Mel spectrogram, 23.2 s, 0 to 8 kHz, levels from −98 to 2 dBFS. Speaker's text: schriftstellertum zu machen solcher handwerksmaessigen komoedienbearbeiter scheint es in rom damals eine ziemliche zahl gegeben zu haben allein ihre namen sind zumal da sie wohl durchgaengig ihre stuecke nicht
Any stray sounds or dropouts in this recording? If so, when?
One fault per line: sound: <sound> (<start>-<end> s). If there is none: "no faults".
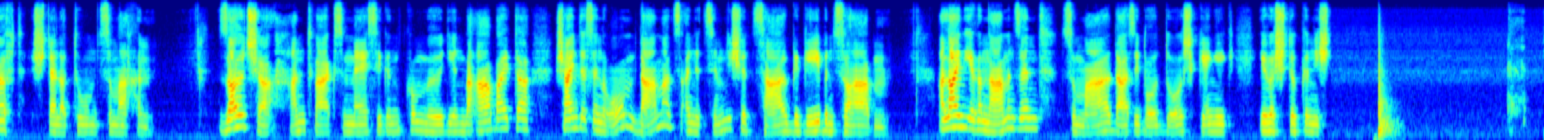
sound: thud (20.6-21.1 s)
sound: cough (22.6-23.0 s)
